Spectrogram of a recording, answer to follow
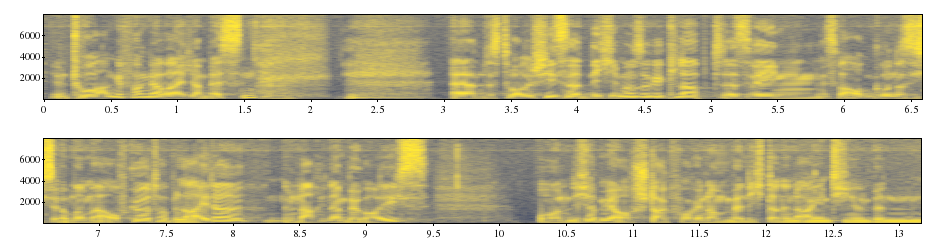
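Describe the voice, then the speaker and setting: Telling stories from his time volunteering abroad, a young German interview guest speaks in a fairly low, slightly mellow voice. He was born in Frankfurt, lives in Franconia, and his conversational storytelling stays relaxed and casual.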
